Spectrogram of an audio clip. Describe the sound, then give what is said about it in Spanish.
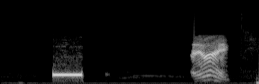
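A short, steady electronic telephone tone sounds clearly for a moment, followed by a brief warbling, buzzy burst over an otherwise quiet line, as a call from the United States to a police officer's cellphone in Bayamo is connecting. “Vamos a llamar a teléfonos celulares.”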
